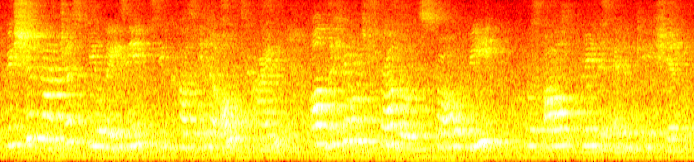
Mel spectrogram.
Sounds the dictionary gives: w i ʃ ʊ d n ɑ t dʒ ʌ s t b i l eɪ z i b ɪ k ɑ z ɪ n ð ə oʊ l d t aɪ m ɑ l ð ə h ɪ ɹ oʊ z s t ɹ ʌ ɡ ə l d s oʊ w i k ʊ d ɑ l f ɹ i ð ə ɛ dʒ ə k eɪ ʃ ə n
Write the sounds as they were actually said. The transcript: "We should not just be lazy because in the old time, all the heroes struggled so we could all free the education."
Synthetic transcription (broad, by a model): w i ʃ ʊ d n ɑ t dʒ ʌ s t b i l eɪ z i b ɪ k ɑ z ɪ n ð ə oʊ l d t aɪ m ɑ l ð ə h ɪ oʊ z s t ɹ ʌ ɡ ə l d s oʊ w i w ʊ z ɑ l p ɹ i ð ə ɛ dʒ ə k eɪ ʃ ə n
